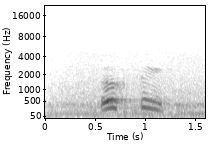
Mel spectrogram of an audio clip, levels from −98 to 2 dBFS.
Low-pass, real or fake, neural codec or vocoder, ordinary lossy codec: 5.4 kHz; real; none; AAC, 32 kbps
